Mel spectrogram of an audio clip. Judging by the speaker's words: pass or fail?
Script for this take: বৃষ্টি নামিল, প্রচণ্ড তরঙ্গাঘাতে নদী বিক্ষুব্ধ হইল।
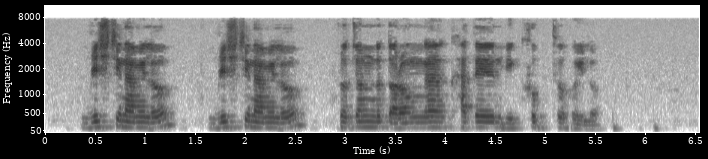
fail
